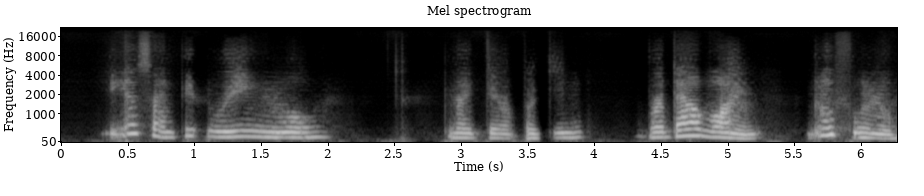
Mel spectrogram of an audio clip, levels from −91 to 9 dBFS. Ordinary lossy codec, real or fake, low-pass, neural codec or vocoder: none; fake; 19.8 kHz; codec, 44.1 kHz, 0.9 kbps, DAC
